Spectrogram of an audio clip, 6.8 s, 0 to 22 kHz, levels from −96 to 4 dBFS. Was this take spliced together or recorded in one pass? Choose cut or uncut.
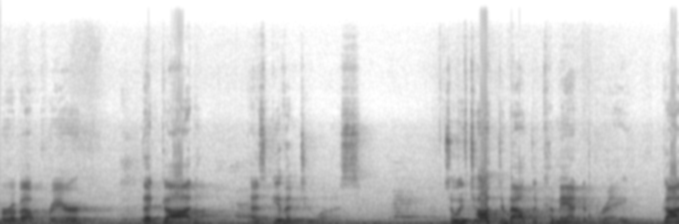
uncut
